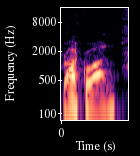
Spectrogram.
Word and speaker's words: Raekwon: Stamp of approval from Wu-Tang Clan member Raekwon. Yeah, that's how it's pronounced. Raekwon.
